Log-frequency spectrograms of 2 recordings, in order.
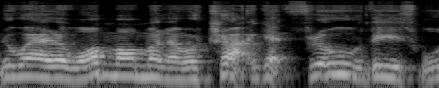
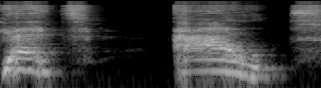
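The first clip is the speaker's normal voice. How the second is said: mock sudden, shrill, loud screaming; 6 semitones higher, 5 dB louder than usual. Retelling a story of a voice in the dark: imitating a screaming voice.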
